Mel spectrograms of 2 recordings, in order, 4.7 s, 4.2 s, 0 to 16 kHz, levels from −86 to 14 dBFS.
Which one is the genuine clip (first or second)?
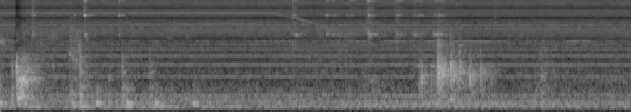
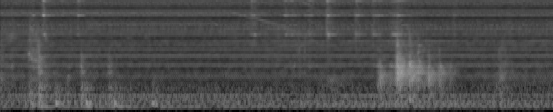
first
